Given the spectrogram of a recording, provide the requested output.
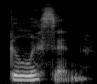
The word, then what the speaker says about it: glisten: of to sparkle glisten i don't hear that t silent d door knob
